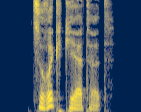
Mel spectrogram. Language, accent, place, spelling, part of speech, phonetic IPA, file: German, Germany, Berlin, zurückkehrtet, verb, [t͡suˈʁʏkˌkeːɐ̯tət], De-zurückkehrtet.ogg
- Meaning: inflection of zurückkehren: 1. second-person plural dependent preterite 2. second-person plural dependent subjunctive II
